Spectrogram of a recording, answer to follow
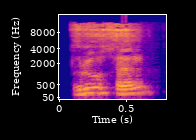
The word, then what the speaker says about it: Bruegel: del Bosco y de Peter bruel que se escribe bruegel y en holandés le dicen bruel y Qué quiere decir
